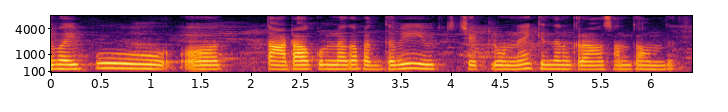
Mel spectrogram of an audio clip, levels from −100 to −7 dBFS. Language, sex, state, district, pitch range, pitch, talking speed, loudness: Telugu, female, Andhra Pradesh, Srikakulam, 210-230 Hz, 215 Hz, 105 wpm, -18 LUFS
